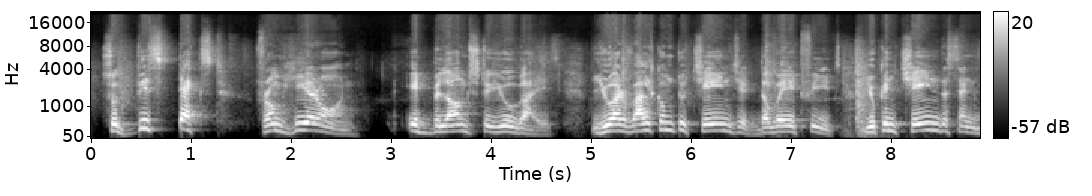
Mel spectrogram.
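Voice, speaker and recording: A man's voice: a little high, darkish tone. Man coaching future event hosts. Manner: explains step by step, checks in with listeners often. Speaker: MC trainer. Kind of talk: instructional coaching session.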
